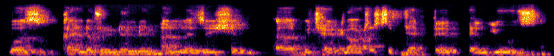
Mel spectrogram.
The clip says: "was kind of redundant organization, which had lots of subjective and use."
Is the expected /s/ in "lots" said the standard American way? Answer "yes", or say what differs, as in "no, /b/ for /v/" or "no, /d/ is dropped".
no, /s/ is dropped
